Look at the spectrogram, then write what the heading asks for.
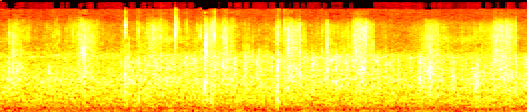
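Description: Steady broadband rustling and crunching, like footsteps on gravel and brush, with no animal calls.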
